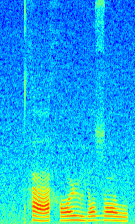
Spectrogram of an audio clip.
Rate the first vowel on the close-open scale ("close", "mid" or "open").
open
